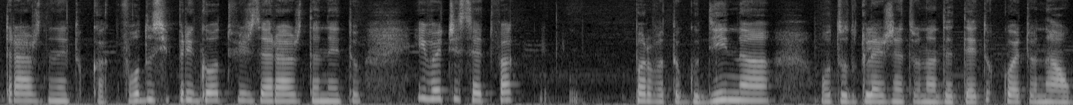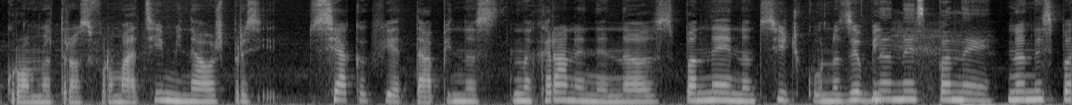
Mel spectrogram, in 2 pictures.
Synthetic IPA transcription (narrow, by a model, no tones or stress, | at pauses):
t̪ɾaʒd̪ɐnɛt̪o̥kɐkvɔd̪ɐsi̥pɾiɡɔt̪viʃzɐɾaʒd̪ɐnɛt̪o | ivɛt͡ʃɛslɛt̪ːova | pɤɾvət̪əɡod̪inəot̪od̪ɡlɛʒɛnɛt̪onɐd̪ɛt̪ɛt̪okoɛt̪oɛnaoɡɾɔmnət̪ɾɐnsfoɾmat̪siəminavəʃpɾɛssʲakəkviɛt̪apinɐsnɐxɾanɛnɛnɐspɐnɛnɐfsit͡ʃkonɐzəbinɛspɐnɛnɐnɛspə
